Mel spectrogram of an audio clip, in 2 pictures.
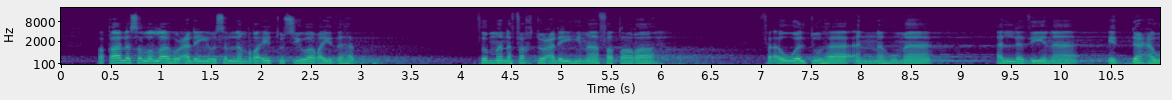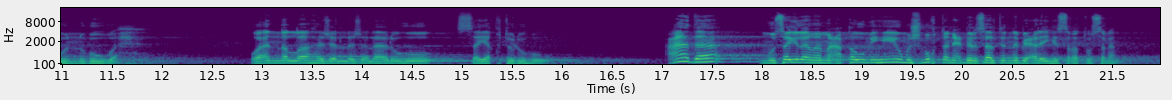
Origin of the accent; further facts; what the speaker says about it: Sidon, South Governorate, Lebanon; مقامه الذي مر فيه في الفتوحات كان عندنا في صيدا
